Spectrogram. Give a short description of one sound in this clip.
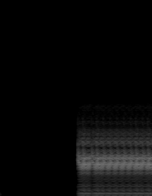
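A rapid electronic blipping plays steadily.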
